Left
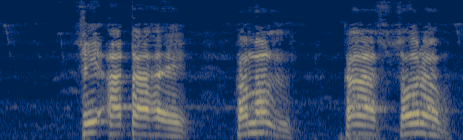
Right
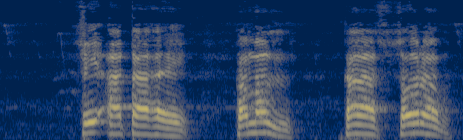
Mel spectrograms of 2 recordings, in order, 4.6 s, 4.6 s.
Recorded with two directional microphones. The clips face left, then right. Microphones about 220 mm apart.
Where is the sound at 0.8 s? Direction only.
45° right (ahead or behind).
